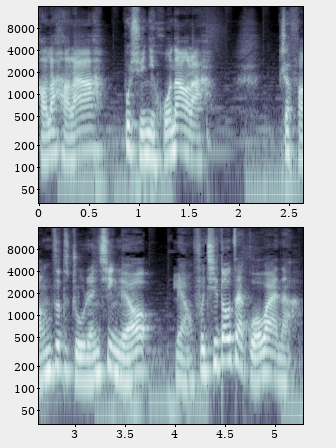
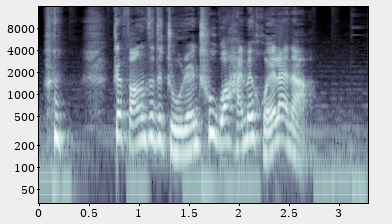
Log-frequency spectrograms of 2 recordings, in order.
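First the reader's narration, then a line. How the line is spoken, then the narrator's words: Loud half-mocking voice. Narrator (Chinese): 大嗓门 似笑非笑地说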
